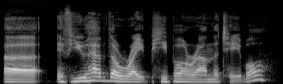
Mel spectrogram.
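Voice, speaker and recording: A man from the Northeastern United States, a podcast guest talking casually, animated, often laughing and saying "like". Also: medium pitch, brisk, no room sound, clean studio sound. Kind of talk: casual conversation.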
